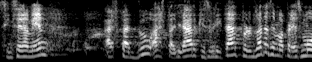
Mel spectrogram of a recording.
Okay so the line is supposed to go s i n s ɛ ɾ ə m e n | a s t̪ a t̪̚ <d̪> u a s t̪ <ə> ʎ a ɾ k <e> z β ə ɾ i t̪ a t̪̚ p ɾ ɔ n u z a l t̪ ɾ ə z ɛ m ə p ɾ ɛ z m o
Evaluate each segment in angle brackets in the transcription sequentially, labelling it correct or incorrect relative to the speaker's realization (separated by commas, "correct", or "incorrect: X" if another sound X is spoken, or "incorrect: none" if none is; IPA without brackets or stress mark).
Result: correct, incorrect: a, correct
